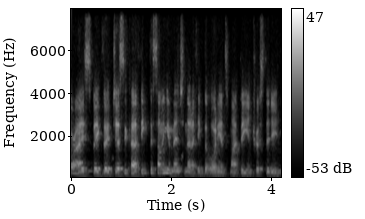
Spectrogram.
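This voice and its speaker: This man's voice sits at a medium pitch. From Australia. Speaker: educator. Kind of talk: panel discussion.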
